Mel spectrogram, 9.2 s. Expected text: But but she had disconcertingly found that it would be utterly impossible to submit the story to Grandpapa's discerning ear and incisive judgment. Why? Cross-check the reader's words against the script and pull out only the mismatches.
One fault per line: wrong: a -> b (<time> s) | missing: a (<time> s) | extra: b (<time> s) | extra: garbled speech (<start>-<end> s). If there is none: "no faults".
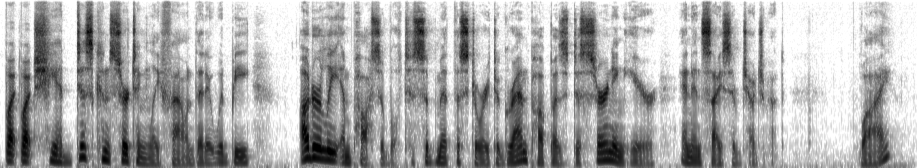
no faults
